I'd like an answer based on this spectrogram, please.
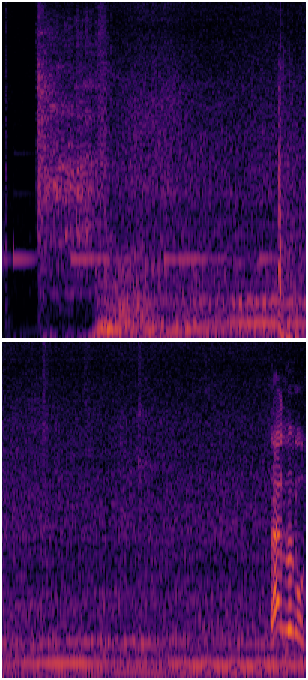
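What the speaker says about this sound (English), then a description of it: "let me go ahead and start the truck" A truck engine cranks over, catches with a loud burst near the mic, then settles into a steady idle that runs on with a brief rev and a faint whine near the end, with no talking over it.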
